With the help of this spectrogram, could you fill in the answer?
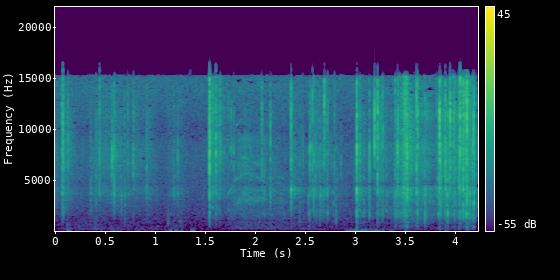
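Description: A large folded sheet of red metallic foil tissue paper on a table is smoothed and unfolded with fingertips and nails. It gives a steady run of bright, crisp crinkles and sharp crackles with little low end. The crackling grows denser and louder toward the end.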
